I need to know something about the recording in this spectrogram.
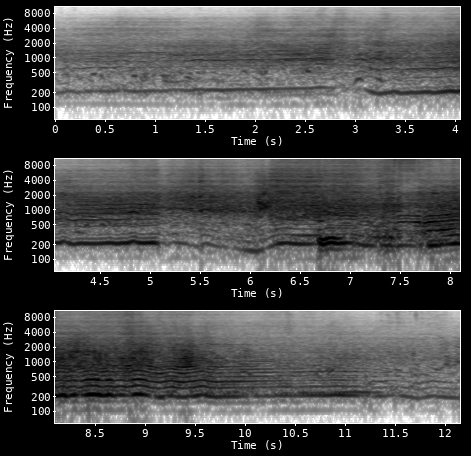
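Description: Opel Astra GSi rally car's engine revving hard as it approaches and passes, its pitch rising and falling several times through gear changes and lifts. It is loudest about six to nine seconds in, then fades as the car moves away.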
